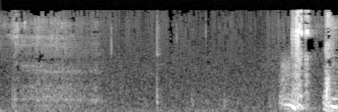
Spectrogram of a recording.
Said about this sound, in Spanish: no sin antes estornudar un poco.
